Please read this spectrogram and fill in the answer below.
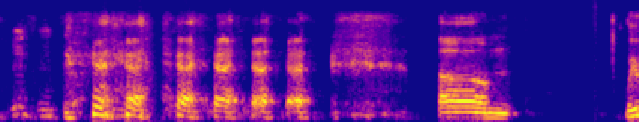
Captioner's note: laughing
